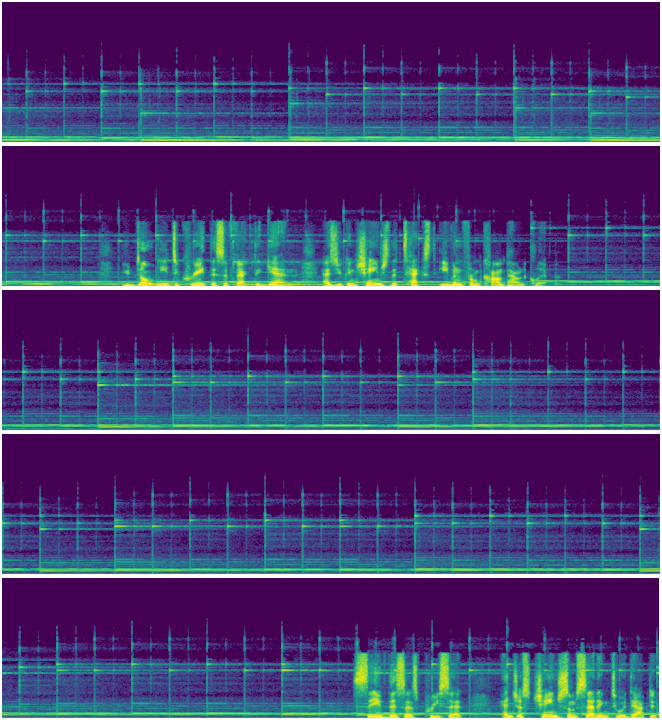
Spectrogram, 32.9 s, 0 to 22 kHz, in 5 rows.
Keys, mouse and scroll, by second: 3.7 space, 5.9 click, 7.7 click, 10.5 click, 11.7 click, 12.2-13.9 typing, 14.0 Return, 17.1-18.1 drag, 19.6-20.8 drag, 21.8 click, 23.9 click, 24.4-26.4 typing, 27.7-29.6 drag, 30.0-31.0 right drag.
